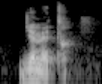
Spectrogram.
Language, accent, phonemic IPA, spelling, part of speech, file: French, France, /dja.mɛtʁ/, diamètre, noun, LL-Q150 (fra)-diamètre.wav
- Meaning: diameter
